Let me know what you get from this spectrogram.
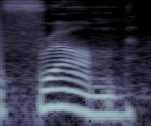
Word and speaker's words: from: Digo, where are you from? Where are you from? From. Se escribe con M al final.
